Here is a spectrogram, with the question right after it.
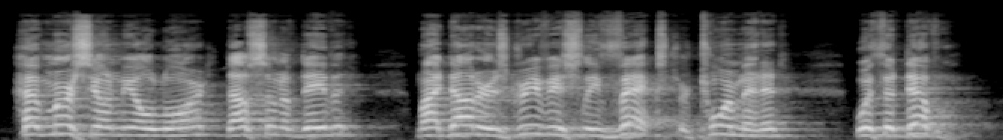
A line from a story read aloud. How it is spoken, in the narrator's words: a woman cried to him, saying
